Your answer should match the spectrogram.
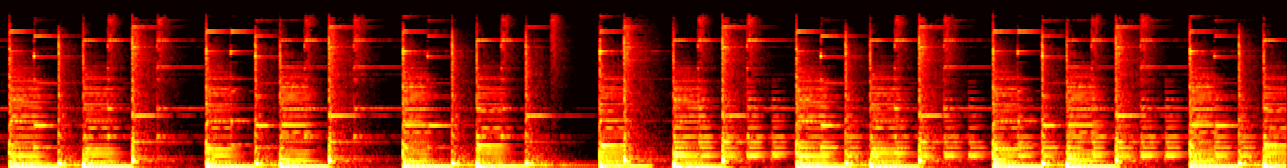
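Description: Background music: a light tune over a steady beat with a low bass, its phrase repeating every two seconds.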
